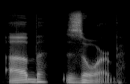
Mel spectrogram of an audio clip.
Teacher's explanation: Notice the soft Z sound in the middle, not a hard S sound.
